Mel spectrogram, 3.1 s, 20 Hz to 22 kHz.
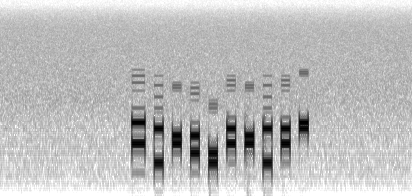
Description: Multi-frequency trunk signalling (R1, as on North American trunks), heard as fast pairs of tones, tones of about 70 ms. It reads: KP 76519679 ST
